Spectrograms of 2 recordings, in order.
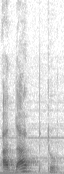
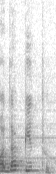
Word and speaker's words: adapto: de P mudo, portanto, jamais a gente poderia pronunciar essa palavra com adapito, porque se ela fosse escrita e tivesse um I no PI, aí sim, era adapito mesmo, não é?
